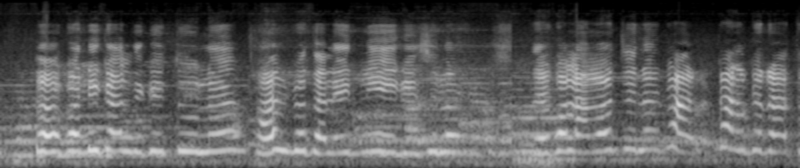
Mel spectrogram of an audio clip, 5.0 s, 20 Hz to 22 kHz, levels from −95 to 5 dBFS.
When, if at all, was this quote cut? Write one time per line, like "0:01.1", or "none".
0:01.5
0:03.2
